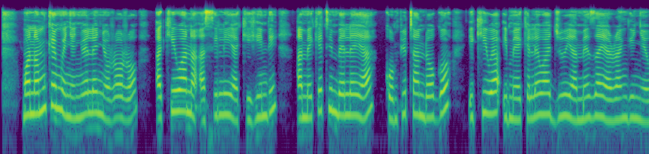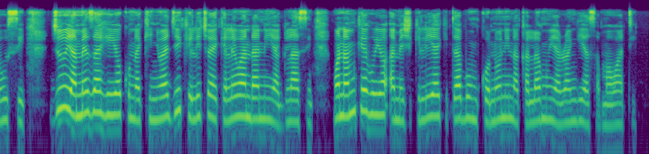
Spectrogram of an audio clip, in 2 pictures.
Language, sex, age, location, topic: Swahili, female, 25-35, Nairobi, education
